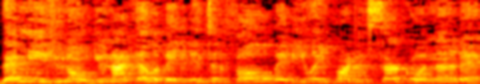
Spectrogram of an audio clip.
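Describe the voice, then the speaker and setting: A woman's high-pitched, animated voice with audible room echo. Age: 50s. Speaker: podcast host. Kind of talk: casual chat.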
